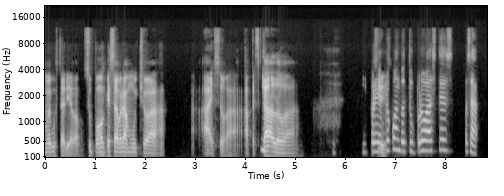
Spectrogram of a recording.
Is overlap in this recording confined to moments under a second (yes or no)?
yes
